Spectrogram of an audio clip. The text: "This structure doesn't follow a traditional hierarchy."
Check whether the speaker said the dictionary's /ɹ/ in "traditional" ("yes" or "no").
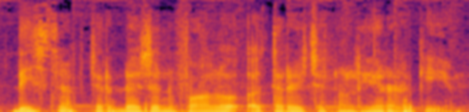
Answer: no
